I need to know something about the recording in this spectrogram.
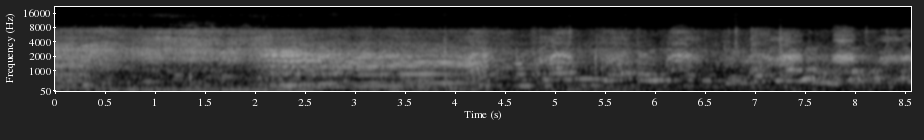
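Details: Friesian–Cholistani cross cow in Pakistan, offered for sale; a long, low lowing moo rises then sinks over about two seconds, followed by scattered farmyard calls and background chatter.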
